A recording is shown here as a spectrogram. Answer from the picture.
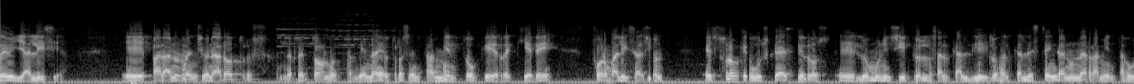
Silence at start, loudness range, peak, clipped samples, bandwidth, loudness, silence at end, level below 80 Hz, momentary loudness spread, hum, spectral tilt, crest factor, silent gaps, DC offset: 0 s; 2 LU; -2 dBFS; under 0.1%; 7 kHz; -17 LUFS; 0 s; -40 dBFS; 7 LU; none; -8 dB/octave; 16 dB; none; under 0.1%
